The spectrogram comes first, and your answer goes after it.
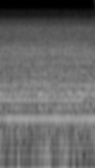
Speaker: I figured out the fan why it wasn't working is because I have the wrong wire plugged up. But this thing is blowing hard, guys.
